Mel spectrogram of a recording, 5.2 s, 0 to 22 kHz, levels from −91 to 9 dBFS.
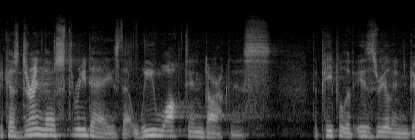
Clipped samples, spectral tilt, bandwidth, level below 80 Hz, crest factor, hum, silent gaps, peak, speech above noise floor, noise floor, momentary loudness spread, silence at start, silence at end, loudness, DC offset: under 0.1%; -5 dB/octave; 13 kHz; -74 dBFS; 24 dB; none; none; -10 dBFS; 27 dB; -61 dBFS; 12 LU; 0 s; 0 s; -34 LUFS; under 0.1%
